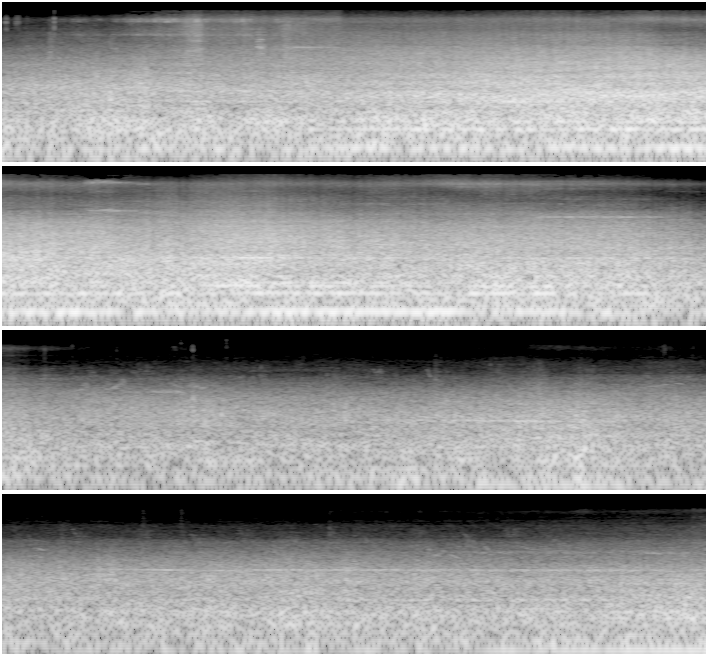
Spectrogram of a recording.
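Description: A train passing by: a rumble with a steady low hum builds to its loudest in the first half, then drops off about halfway through. A quieter rumble with a faint steady whine is left.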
